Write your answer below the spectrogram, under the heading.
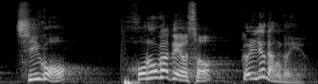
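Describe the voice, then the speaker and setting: A man speaks in a Busan accent at an extremely high pitch. His intonation is lively. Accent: Gyeongsang (Busan) dialect, self-described. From Busan, South Korea. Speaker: guest pastor at revival meeting. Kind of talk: sermon.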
